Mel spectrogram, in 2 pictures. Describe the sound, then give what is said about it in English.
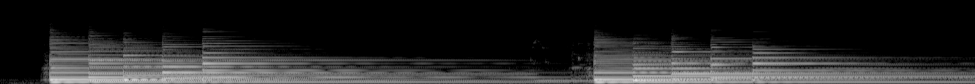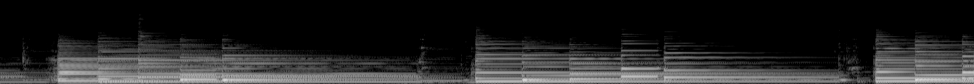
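A brand-new acoustic guitar, number 108, with a cedar top and cerakote back and sides, strums five chords spaced about four seconds apart, each one ringing out and slowly fading with long, rich sustain. No one speaks. “It comes with a cedar top and cerakote back and sides. It looks very simple, but the sound doesn't sound simple at all.”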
